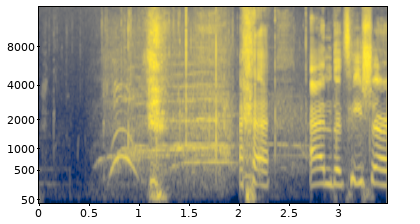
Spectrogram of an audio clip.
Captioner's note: audience cheering and applauding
